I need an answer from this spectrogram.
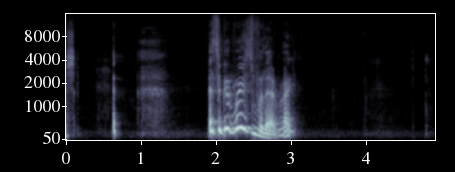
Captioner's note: laugh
